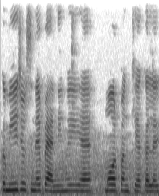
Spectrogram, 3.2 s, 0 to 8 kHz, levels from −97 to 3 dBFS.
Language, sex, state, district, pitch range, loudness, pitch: Hindi, female, Punjab, Pathankot, 230-250 Hz, -16 LUFS, 240 Hz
